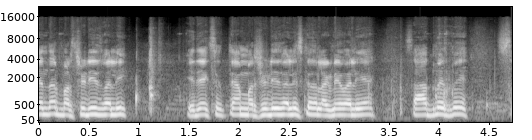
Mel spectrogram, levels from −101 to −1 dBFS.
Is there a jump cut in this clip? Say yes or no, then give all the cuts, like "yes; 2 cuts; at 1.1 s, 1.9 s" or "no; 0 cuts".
no; 0 cuts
